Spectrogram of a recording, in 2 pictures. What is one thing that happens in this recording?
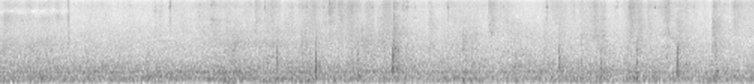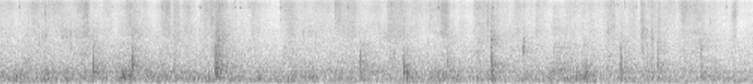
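Footsteps climb stone stairs at a steady pace, echoing.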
